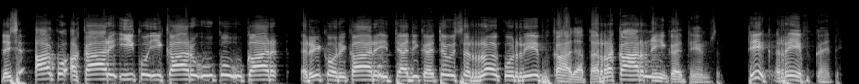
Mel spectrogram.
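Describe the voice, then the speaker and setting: A man teaching grammar in a slow classroom lecture, spelling out syllables and often checking that students follow. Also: high-pitched, fairly bright tone, a little hiss or hum. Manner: patient, repeats syllables and checks understanding often.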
